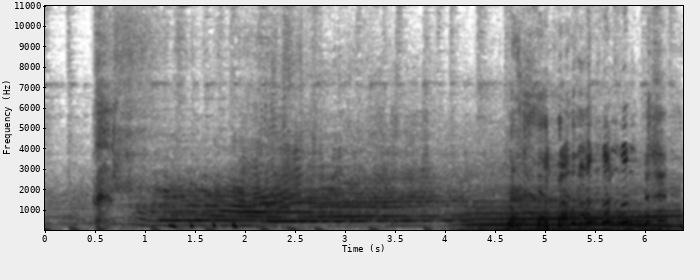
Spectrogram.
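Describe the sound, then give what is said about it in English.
A sports car with a rear-mounted V12 engine, rear-wheel drive and a lightweight carbon fiber monocoque revs loudly, climbing through quick gear changes, then a harsh rush of noise as the car brakes hard near the end. “Oh, and then the brakes pull you down.”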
